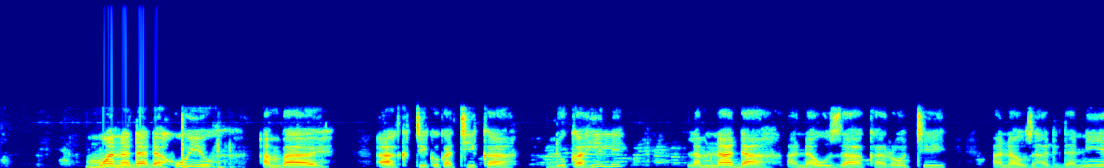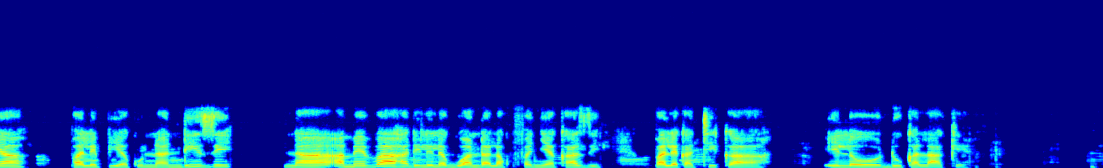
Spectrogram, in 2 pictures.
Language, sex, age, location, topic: Swahili, female, 25-35, Nairobi, finance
